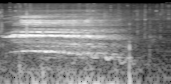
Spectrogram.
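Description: A horse whinnies loudly, a long quavering neigh that falls in pitch over about two seconds, with faint hoof clops underneath and no talking.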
